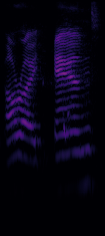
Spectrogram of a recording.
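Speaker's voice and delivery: usual speaking voice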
